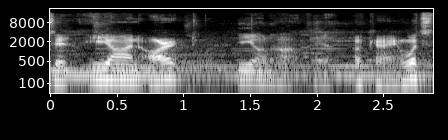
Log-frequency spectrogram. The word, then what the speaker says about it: Eon Arts: ID okay no this is cool so you pronounce it Eon art Eon art yeah okay what's the leg what's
